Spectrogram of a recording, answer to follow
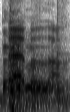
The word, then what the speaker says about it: Babylon: Kasi, kita mo, it's a long A, dapat Babylon.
